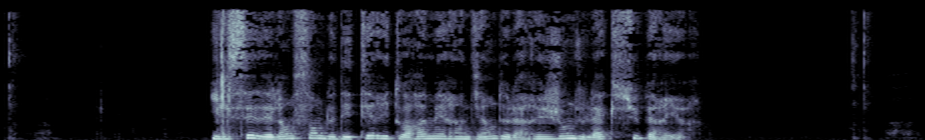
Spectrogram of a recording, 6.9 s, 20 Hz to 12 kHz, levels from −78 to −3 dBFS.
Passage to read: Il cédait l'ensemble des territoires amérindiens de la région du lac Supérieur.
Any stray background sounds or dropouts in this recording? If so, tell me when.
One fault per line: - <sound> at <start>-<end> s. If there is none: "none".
none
